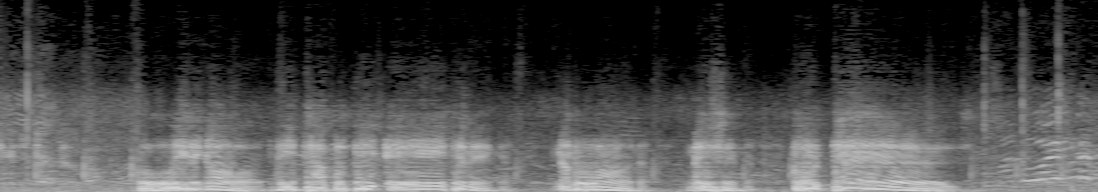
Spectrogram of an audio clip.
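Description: A young man chants loudly close by.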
